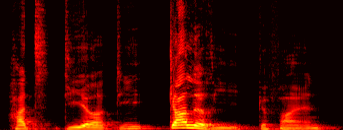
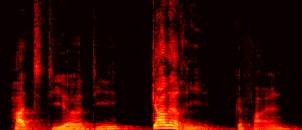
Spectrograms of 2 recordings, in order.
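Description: First: Galerie stressed in the question. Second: Galerie stressed, rising question tune. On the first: Teacher demonstrating which word carries the stress, Galerie stressed. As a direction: lean on Galerie, not on dir. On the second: Teacher repeating the drill question, Galerie stressed. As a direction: put the weight on Galerie, let the question rise. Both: Shown as a demonstration. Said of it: "Also nicht „Hat dir".

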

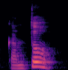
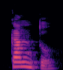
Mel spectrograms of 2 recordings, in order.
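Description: First: Cantó with a loud final ó; stress on final syllable. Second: Canto with the first syllable punched; stress on first syllable. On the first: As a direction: say cantó as can-TÓ. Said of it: "está acentuado". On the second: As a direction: say canto as CAN-to, falling at the end. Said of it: "no hay tilde". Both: Shown as a demonstration.

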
